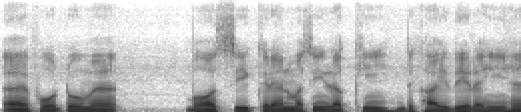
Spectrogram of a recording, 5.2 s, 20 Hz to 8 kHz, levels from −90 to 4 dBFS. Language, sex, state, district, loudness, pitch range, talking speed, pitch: Hindi, male, Uttar Pradesh, Lalitpur, -15 LUFS, 105-110 Hz, 140 wpm, 110 Hz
